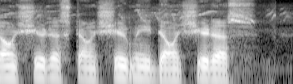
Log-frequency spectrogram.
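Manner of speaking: acted laughing through the words. Retelling a confrontation, quoting a guy with his hands up, imitating him laughing.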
